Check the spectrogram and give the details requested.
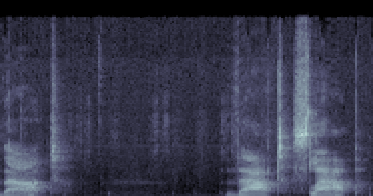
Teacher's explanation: So you might pair that with a word like that slap, keeping the same A sound. When I'm saying slap, the front of my tongue is down and the back of my tongue is lifted and my jaw is fairly open. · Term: A vowel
